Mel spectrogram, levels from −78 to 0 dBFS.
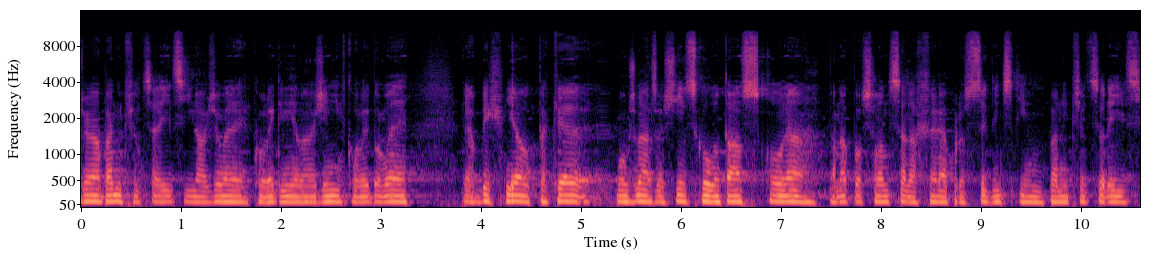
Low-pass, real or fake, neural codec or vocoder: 10.8 kHz; fake; codec, 24 kHz, 0.9 kbps, WavTokenizer, medium music audio release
